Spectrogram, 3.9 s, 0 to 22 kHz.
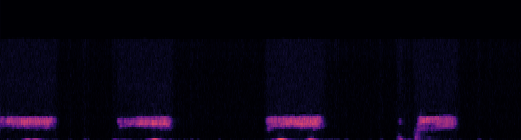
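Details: Owls back on a porch around midnight, May 3, 2012, giving rasping hiss-screeches in quick succession, four bursts in four seconds, with dull knocks and a faint short extra sound before the last one.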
